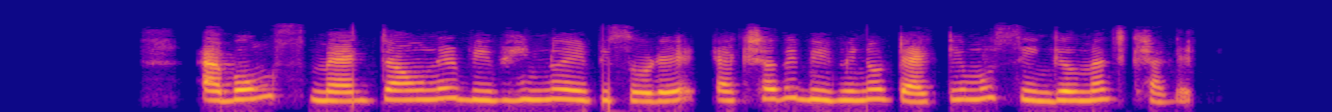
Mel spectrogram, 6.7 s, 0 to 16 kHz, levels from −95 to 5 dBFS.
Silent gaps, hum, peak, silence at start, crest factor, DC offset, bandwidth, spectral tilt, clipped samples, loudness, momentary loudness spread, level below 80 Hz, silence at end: 3.51-3.56 s; none; -2 dBFS; 1 s; 16 dB; under 0.1%; 7 kHz; -4.5 dB/octave; under 0.1%; -19 LUFS; 7 LU; -64 dBFS; 0.7 s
